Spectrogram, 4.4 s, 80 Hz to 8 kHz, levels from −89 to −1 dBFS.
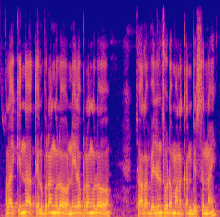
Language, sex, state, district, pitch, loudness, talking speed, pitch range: Telugu, male, Telangana, Mahabubabad, 120 Hz, -14 LUFS, 150 wpm, 115-125 Hz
